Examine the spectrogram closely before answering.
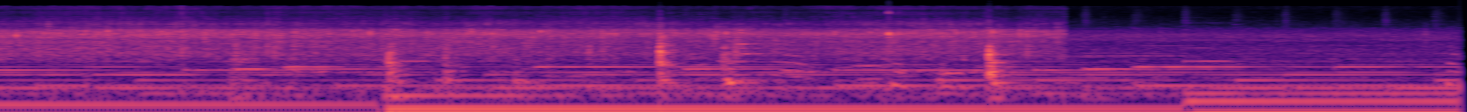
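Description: Raw sliced onions sizzling in hot oil in a frying pan, stirred with a metal spatula that clicks sharply against the pan a couple of times. The sizzle softens about five seconds in.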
